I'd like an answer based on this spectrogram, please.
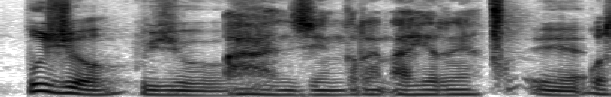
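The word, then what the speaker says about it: Peugeot: pijet pijet pijet iya bukan kan bukan Pujo bacanya Pujo Pujo Anjing keren akhirnya Gua selama ini gua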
